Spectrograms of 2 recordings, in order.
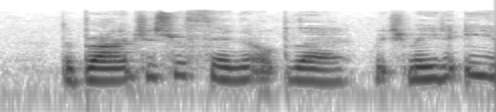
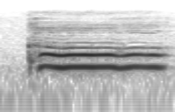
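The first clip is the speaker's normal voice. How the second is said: very high, loud crow caw; demonstration caw; 13 semitones higher, 10 dB louder than usual. Shown as a demonstration. Mother showing baby how to caw. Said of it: "sing like this".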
